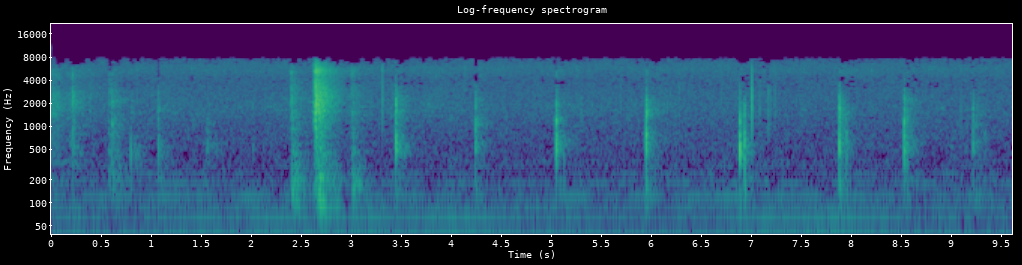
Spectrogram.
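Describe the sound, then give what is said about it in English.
A series of sharp clicks and wooden knocks at a front door, like someone letting themselves in, repeating unevenly about once a second at moderate volume, with no voices. “There's someone at the front door.”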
